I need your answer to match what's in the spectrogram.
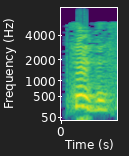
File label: icelandic head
